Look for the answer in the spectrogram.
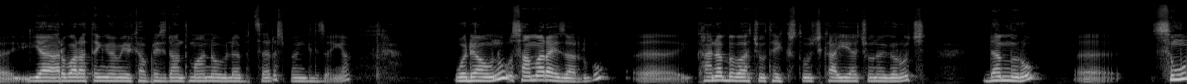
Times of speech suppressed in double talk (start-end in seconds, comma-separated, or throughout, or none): none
